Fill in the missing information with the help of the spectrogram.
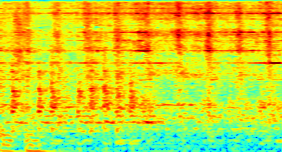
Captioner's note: whirring, rattling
